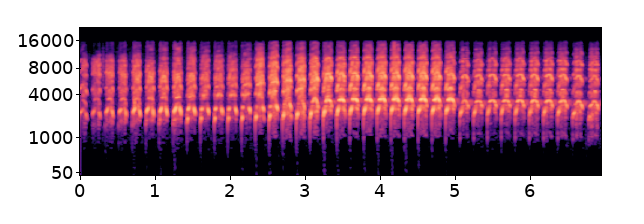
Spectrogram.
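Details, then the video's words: Osprey at nest camera 3 on 10 August 2021, calling at length for fish before a whole fish is brought: a steady, fast series of about 27 sharp whistled chirps with bright overtones, nearly three per second. "Myy huutaa pitkään kalaa"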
